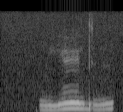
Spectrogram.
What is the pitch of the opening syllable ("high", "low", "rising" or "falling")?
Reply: low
